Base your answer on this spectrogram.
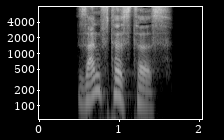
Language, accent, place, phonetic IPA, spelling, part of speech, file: German, Germany, Berlin, [ˈzanftəstəs], sanftestes, adjective, De-sanftestes.ogg
- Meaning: strong/mixed nominative/accusative neuter singular superlative degree of sanft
